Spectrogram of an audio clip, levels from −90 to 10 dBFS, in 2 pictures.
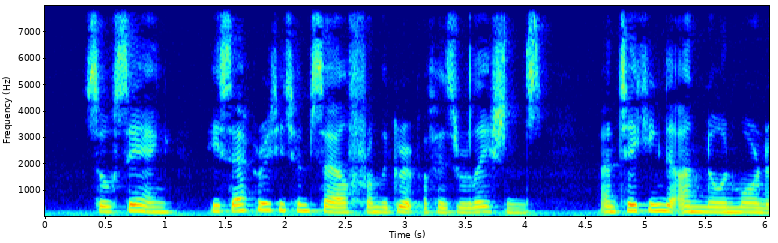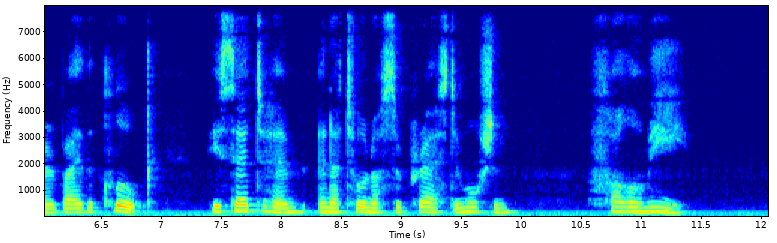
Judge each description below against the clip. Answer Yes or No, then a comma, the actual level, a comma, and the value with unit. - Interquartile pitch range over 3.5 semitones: No, average, 2.8 semitones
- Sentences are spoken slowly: No, average, 155 wpm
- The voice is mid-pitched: Yes, medium, 180 Hz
